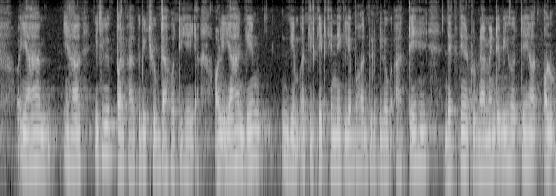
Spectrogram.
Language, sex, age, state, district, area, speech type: Hindi, male, 18-30, Bihar, Samastipur, rural, spontaneous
